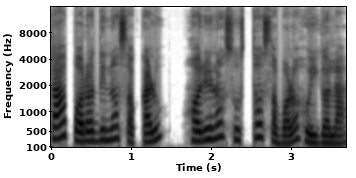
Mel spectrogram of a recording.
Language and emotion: Odia, neutral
